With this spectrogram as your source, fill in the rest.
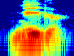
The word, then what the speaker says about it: Niger: Niger. That's how you say it.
